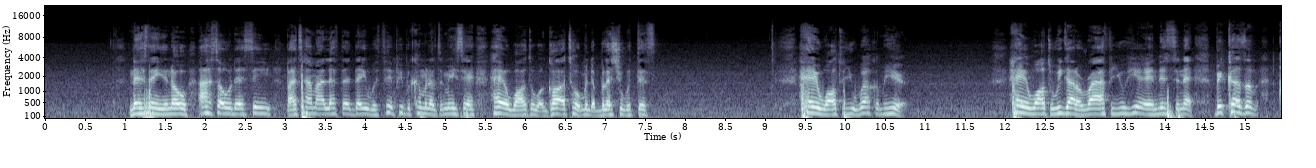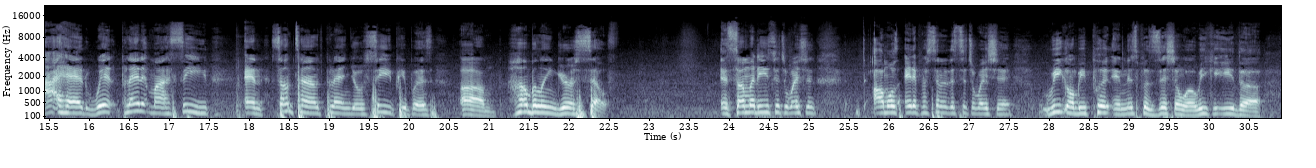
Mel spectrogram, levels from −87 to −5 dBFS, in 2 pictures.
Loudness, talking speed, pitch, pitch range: -17 LUFS, 180 wpm, 165 Hz, 150-180 Hz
